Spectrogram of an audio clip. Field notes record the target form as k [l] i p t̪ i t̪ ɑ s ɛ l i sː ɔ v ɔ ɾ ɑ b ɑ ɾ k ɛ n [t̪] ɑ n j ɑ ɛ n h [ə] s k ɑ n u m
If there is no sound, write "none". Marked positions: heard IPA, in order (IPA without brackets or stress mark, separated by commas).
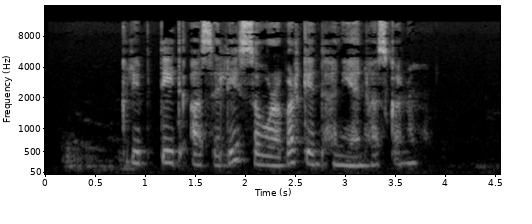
ɾ, t̪ʰ, ɑ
